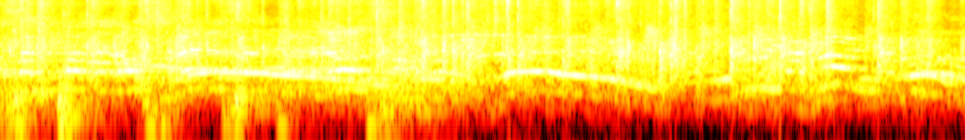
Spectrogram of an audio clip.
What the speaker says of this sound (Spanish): Dale un aplauso al Cristo de la gloria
